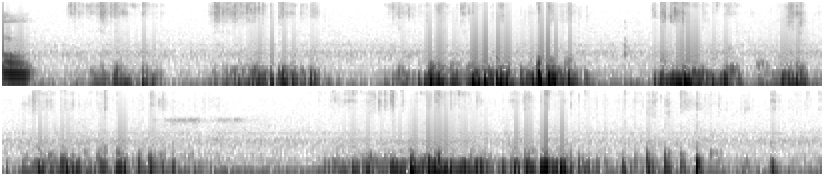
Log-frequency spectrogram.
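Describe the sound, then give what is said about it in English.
Sequins rattle and rub as they are handled, making a series of soft, crinkly bursts of tiny clicks with short pauses between them. The sound stays faint throughout. “Oh, sequins are fucking delightful. Sequins are beautiful. Anything that has a little rubbing sound.”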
